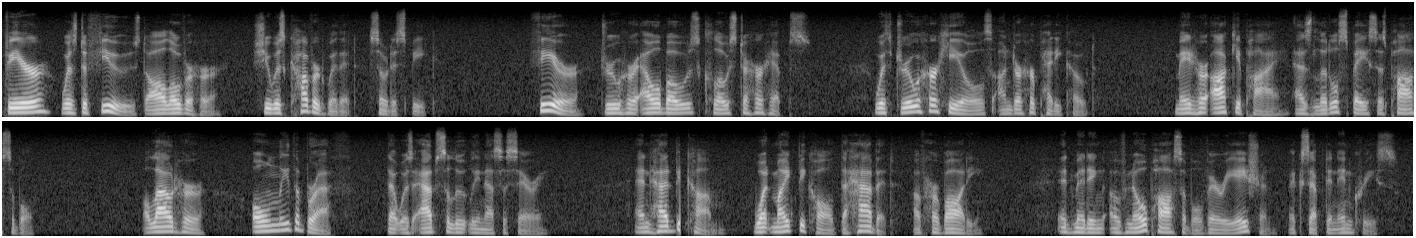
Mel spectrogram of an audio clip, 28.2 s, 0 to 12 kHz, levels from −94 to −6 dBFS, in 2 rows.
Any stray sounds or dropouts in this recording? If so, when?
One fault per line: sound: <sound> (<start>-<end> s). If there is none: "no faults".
sound: dropout (20.9-21.0 s)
